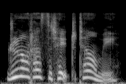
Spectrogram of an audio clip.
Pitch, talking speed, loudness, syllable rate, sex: 280 Hz, 285 wpm, -17 LUFS, 8.4 syllables/s, female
